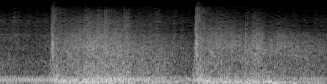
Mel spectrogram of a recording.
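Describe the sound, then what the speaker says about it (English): Gunfire from an enemy trench system in the Combat Mission Red Thunder wargame, two sharp loud reports about a second and a half apart over a rumbling battlefield background. "another trench system over here that's shooting at my infantry"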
